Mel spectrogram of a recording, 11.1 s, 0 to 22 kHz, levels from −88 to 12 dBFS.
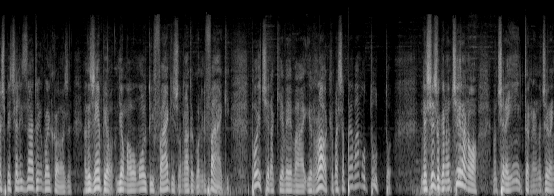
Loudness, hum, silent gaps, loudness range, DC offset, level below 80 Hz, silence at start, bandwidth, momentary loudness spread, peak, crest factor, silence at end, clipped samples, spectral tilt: -18 LUFS; none; none; 3 LU; under 0.1%; -40 dBFS; 0 s; 14.5 kHz; 14 LU; 0 dBFS; 18 dB; 0 s; under 0.1%; -6 dB/octave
